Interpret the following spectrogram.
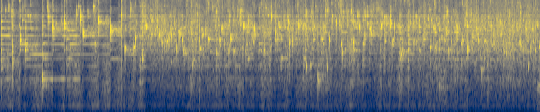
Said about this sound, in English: Time to fry these.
